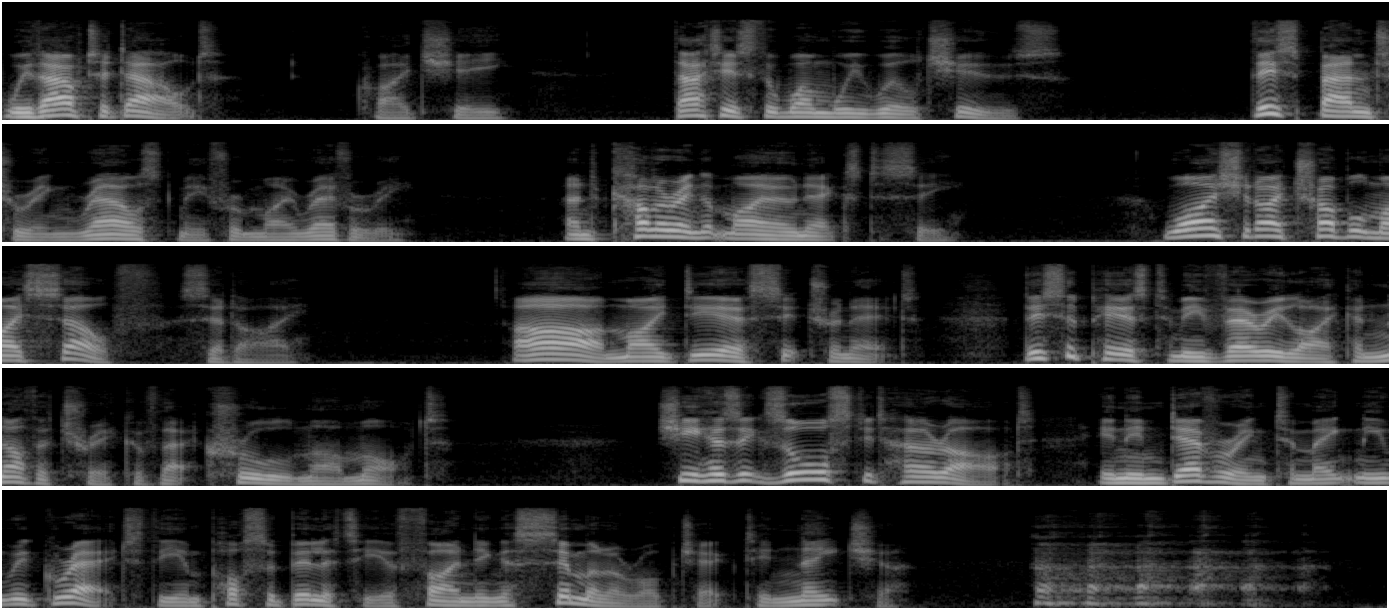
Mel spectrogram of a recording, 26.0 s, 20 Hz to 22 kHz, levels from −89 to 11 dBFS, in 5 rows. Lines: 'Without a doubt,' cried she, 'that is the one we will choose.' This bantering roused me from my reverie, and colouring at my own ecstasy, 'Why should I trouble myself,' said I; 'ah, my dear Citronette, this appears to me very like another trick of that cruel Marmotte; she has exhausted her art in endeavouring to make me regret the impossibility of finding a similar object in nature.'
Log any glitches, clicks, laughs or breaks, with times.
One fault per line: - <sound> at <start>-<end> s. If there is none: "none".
- laugh at 24.7-25.8 s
